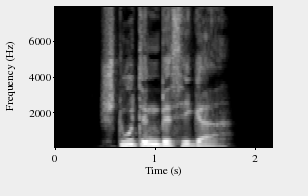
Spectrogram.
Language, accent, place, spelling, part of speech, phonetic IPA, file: German, Germany, Berlin, stutenbissiger, adjective, [ˈʃtuːtn̩ˌbɪsɪɡɐ], De-stutenbissiger.ogg
- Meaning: 1. comparative degree of stutenbissig 2. inflection of stutenbissig: strong/mixed nominative masculine singular 3. inflection of stutenbissig: strong genitive/dative feminine singular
